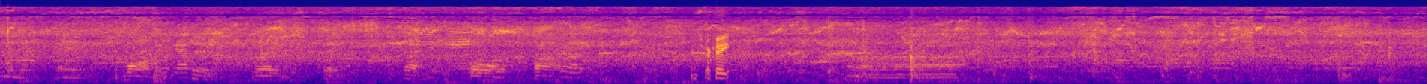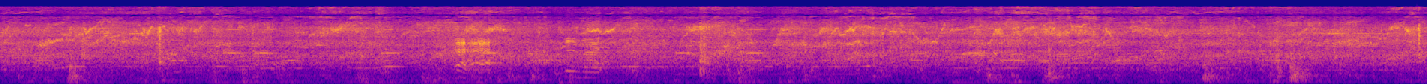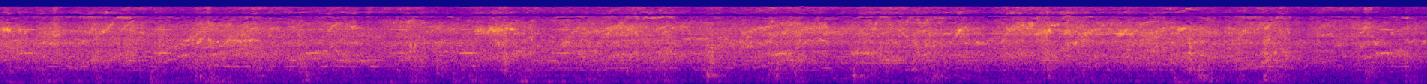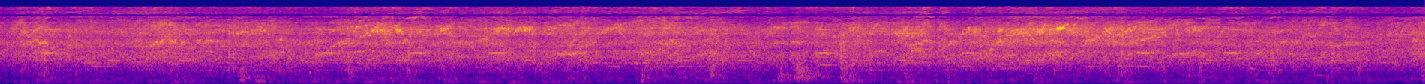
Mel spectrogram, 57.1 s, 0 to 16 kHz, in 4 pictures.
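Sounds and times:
high-pitched whine of small motors: 0:00.0 - 0:57.0.

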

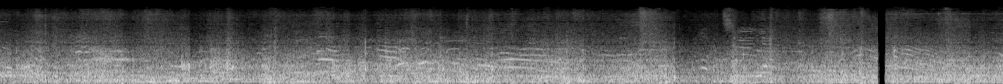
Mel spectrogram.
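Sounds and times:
bowling balls rolling on lanes: 0:00.0 - 0:10.0.

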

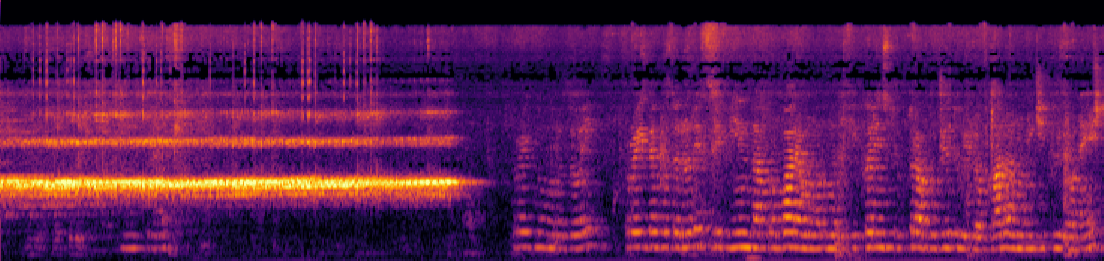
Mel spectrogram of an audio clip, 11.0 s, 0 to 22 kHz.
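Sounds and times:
high-pitched electronic tone: 0:00.0 - 0:05.0.

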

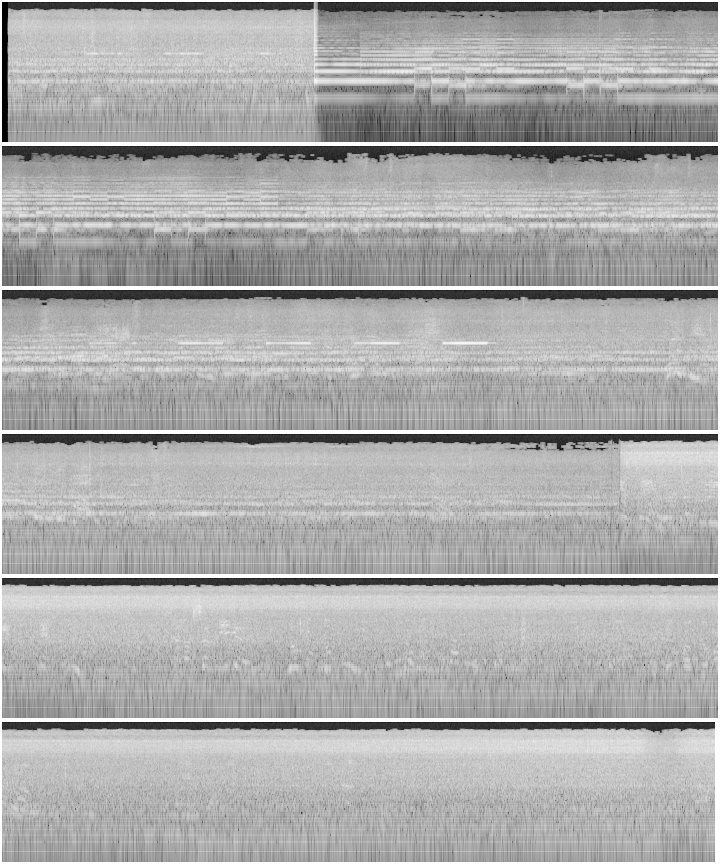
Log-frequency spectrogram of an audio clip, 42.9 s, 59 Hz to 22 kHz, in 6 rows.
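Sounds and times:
people talking: 0:00.1 - 0:03.1, 0:13.7 - 0:18.9, 0:20.1 - 0:23.7, 0:27.6 - 0:40.2, 0:42.4 - 0:42.9
steady siren-like tone: 0:00.1 - 0:28.7.

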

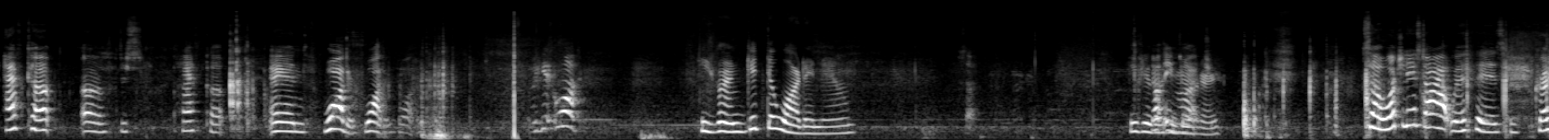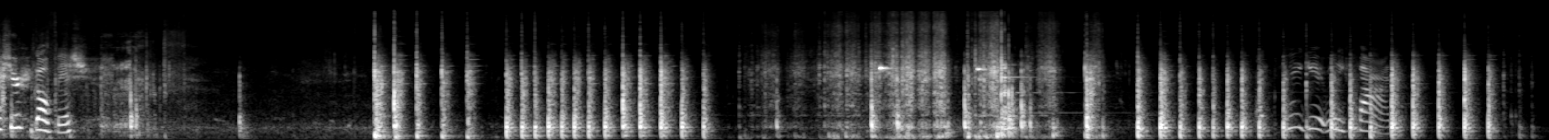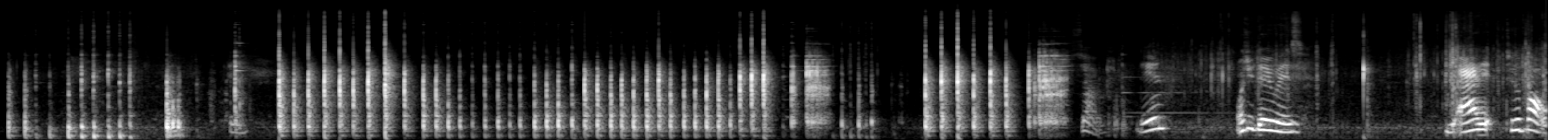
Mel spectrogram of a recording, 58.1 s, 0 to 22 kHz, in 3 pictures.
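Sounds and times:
crackers pounded in plastic bag: 0:55.8 - 0:58.0.

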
